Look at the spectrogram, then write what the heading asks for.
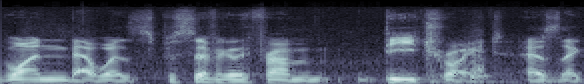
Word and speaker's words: Detroit: So I wanted one that was specifically from Detroit, as they call it. All the foreigners to Detroit call it Detroit. They put the emphasis on the other syllable.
